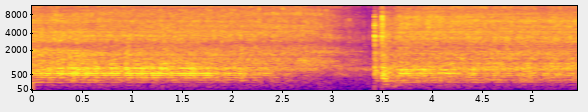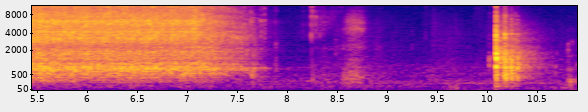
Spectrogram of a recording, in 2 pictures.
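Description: Handheld cordless power tool spinning out the motorcycle's 13 mm gas-tank mounting bolts: a steady motor whine for about three seconds that winds down, a sharp click, then a second run of about four seconds that fades out.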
